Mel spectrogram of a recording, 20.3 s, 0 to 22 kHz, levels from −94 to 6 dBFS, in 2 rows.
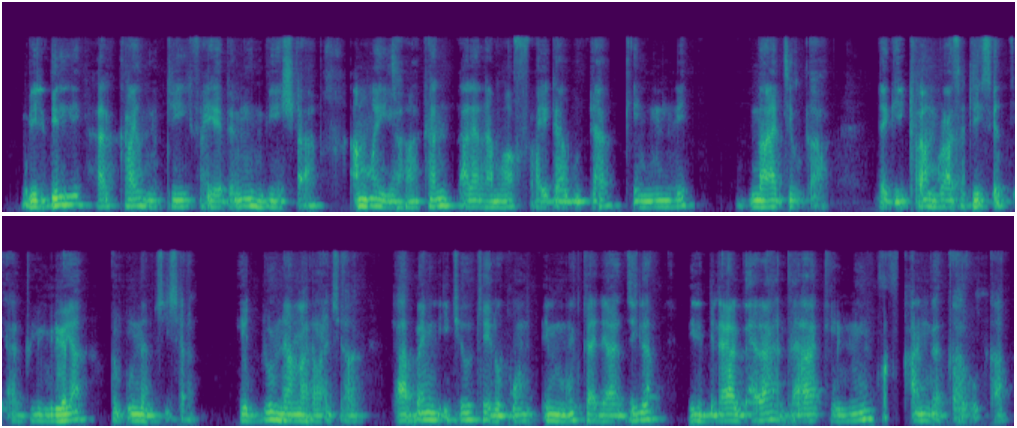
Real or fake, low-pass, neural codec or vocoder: fake; 10.8 kHz; codec, 24 kHz, 1.5 kbps, HILCodec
